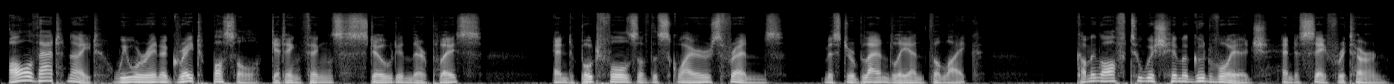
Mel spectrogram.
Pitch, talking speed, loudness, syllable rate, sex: 100 Hz, 165 wpm, -19 LUFS, 4.3 syllables/s, male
